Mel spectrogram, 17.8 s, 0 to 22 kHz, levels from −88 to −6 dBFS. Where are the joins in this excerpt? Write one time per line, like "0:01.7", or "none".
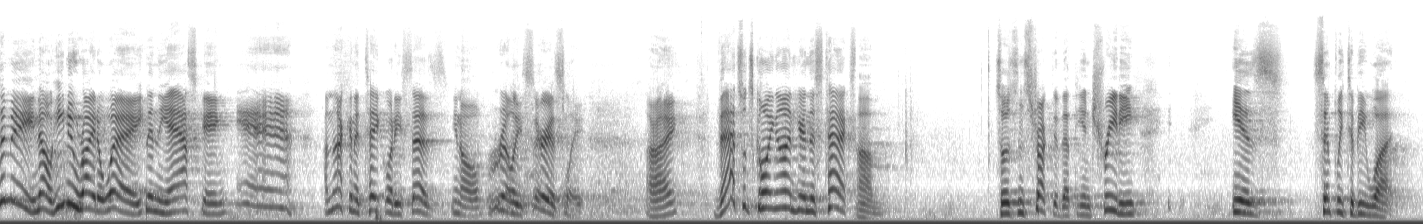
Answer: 0:01.8
0:10.7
